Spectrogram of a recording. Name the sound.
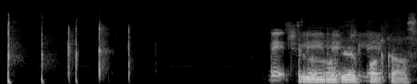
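quiet hand clapping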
